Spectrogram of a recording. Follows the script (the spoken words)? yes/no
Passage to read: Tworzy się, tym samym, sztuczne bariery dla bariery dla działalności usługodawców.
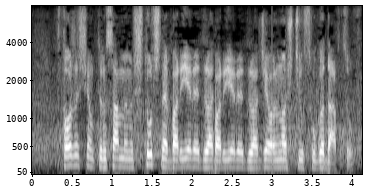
yes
